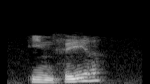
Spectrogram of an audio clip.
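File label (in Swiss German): "infiehre", Alsatian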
